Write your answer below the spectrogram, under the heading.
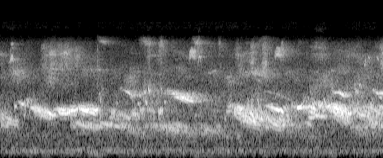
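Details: Australian magpie singing in the morning sunshine in the Australian bush, carolling in rich, warbling, fluted phrases that rise and fall in the mid-range, flowing almost without pause against a quiet outdoor background.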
